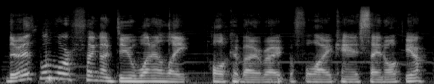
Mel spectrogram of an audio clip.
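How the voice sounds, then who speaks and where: A man's voice: medium pitch, expressive, a little fast, a bit bright. A man chatting casually as a game streamer, rambling and swearing freely as he goes. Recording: music playing behind the voice. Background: background game music.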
